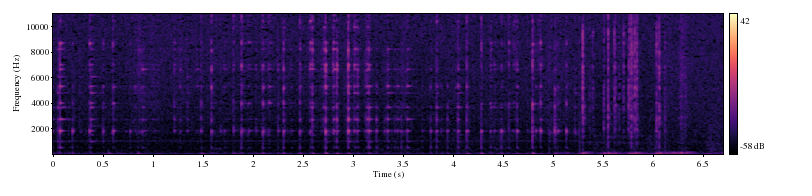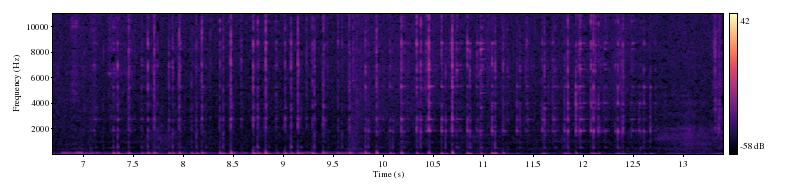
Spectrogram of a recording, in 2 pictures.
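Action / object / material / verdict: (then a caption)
tap / small plastic snus can / plastic / none. A small, hollow round plastic snus tin with a blue and white label is held in both hands close to the mic and tapped and scratched with fingertips and nails. Rapid, irregular, soft taps make dull, low thumps with quick scratchy clicks between them, under a faint steady hum. The tapping grows denser and louder through the middle of the clip, then eases off toward the end.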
